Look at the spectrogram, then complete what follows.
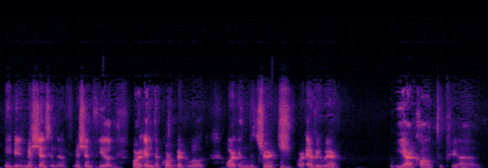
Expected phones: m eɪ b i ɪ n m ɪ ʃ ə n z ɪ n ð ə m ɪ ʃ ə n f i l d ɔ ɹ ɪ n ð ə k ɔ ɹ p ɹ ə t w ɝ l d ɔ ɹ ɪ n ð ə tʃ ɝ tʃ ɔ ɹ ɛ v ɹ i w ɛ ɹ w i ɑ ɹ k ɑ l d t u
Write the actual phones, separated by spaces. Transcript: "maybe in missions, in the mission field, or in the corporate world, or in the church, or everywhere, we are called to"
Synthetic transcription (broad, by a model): m eɪ b i ɪ n m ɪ ʃ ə n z ɪ n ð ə m ɪ ʃ ə n f i l d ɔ ɹ ɪ n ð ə k ɔ ɹ p ɹ ə t w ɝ l d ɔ ɹ ɪ n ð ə tʃ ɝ tʃ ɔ ɹ ɛ v ɹ i w ɛ ɹ w i ɑ ɹ k ɑ l d t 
